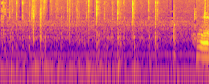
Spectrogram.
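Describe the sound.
Rapid typing on a computer keyboard while entering test notes for an app, with many light, uneven clicks running steadily throughout and no talk over them.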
